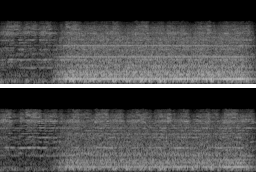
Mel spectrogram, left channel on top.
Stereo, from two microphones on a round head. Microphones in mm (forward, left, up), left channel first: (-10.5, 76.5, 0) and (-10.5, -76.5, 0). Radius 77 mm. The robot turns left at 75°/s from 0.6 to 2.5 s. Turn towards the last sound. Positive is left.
No sound to turn to.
